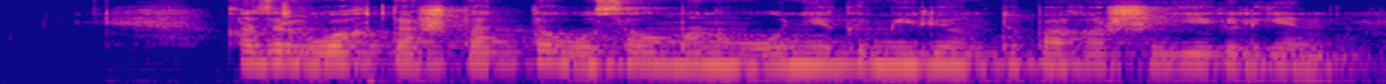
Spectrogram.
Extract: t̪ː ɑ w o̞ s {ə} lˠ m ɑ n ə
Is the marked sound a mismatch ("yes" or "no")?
yes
